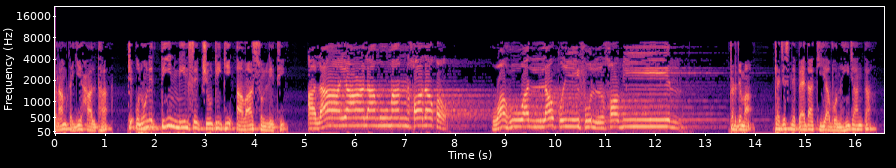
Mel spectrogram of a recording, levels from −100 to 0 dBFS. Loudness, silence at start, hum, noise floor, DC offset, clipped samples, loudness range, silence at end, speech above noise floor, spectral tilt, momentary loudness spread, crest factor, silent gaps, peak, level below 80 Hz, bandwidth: -15 LUFS; 0 s; none; -42 dBFS; under 0.1%; under 0.1%; 4 LU; 0.15 s; 27 dB; -5.5 dB/octave; 10 LU; 14 dB; none; -2 dBFS; -42 dBFS; 7.4 kHz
